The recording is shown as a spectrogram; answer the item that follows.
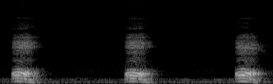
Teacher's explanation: The first diphthong here in church pronunciation is not I, but simply e, e, e.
